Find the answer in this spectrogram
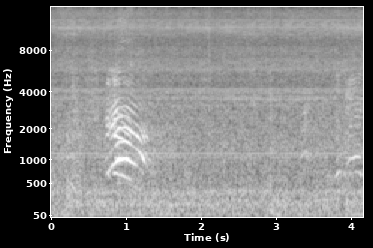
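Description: A single high-pitched squeal from one of the teens, rising then falling in pitch about a second in, over steady outdoor background noise.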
